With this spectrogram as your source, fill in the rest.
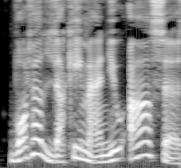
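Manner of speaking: straight-faced, grave delivery; solemnly. A narrator's reading. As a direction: keep a dead straight face. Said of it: "said William solemnly".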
